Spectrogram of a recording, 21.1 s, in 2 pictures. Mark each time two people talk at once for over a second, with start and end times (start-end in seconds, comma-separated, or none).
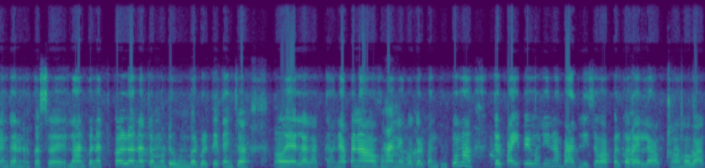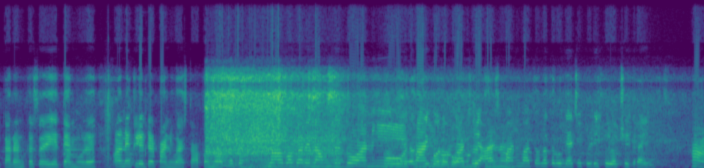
16.3-18.2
